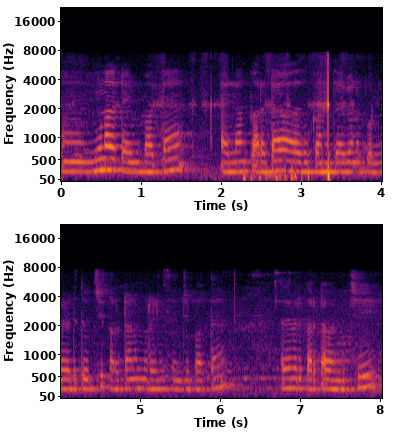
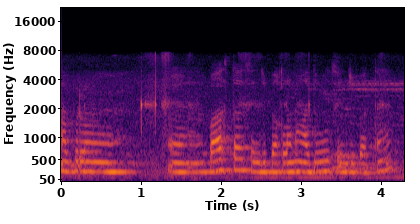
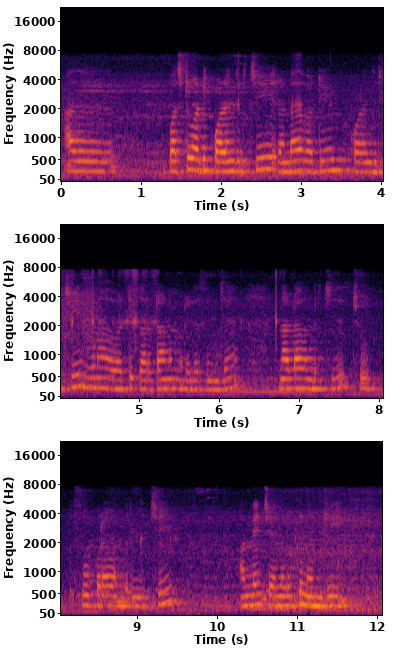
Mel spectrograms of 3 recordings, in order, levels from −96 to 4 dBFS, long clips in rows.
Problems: none marked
